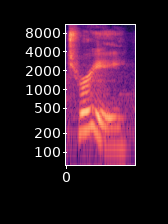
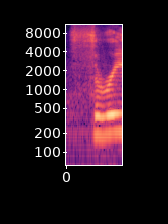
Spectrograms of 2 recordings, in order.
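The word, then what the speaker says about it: three: So when you pronounce the T, you have to put your tongue between your teeth, and 3, not tree years, but 3 years later.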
